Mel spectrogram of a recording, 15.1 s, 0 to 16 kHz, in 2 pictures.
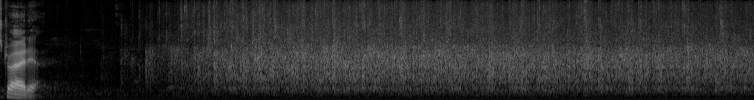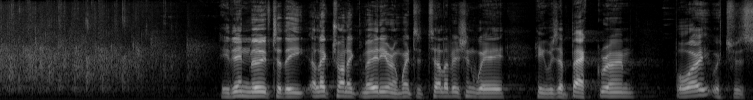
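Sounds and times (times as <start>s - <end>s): audience applauding: 1.0s - 9.6s.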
